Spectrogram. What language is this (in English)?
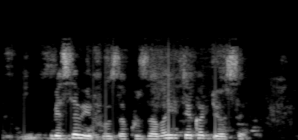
Kinyarwanda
